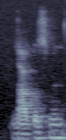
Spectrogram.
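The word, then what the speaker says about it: Nagelsmann: one that too cool replaced nagelsman nogglesmen however you want to pronouncement I'm pretty sure it's how it's pronounced knucklesman yeah okay Julian knucklesman and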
